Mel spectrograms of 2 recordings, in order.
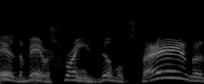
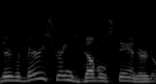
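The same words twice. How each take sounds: First: It is said in an imitated, put-on voice. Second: It is said in a plain, natural voice. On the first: "When Sutton says it's like" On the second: "when I say it in my regular voice"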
